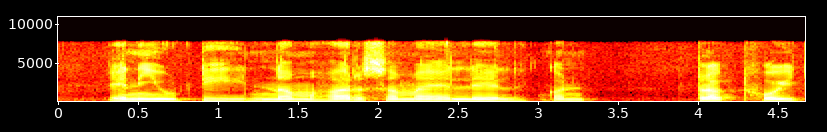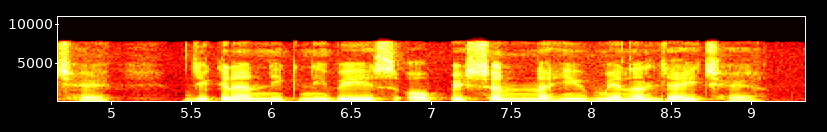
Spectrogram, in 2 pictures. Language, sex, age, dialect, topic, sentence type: Maithili, male, 18-24, Bajjika, banking, statement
